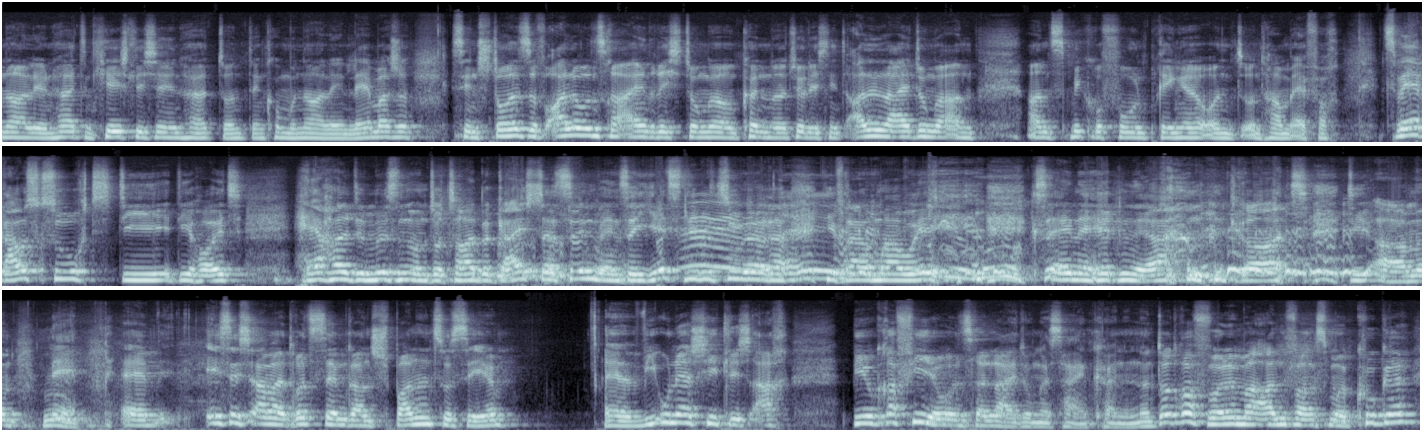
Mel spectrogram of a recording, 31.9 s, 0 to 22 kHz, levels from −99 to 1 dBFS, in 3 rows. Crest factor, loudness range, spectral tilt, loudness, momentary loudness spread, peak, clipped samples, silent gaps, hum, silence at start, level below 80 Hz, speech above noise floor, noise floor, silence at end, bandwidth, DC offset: 14 dB; 5 LU; -4.5 dB/octave; -15 LUFS; 9 LU; 0 dBFS; under 0.1%; none; none; 0 s; -54 dBFS; 39 dB; -54 dBFS; 0 s; 16 kHz; under 0.1%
